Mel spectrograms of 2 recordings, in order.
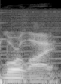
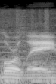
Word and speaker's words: Lorelei: of saying her name I always thought it was Lorelei and very well very well maybe I I usually have a bad name bad time pronouncing people's names yeah well I mean I used to call it laura-leigh when I was like when I was younger you know the lay part like the flower necklace you get in Hawaii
